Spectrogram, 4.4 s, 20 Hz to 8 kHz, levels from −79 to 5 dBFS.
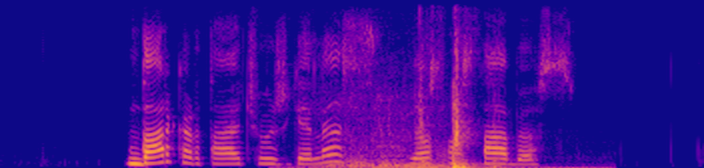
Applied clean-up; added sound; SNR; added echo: none; Drawer open or close; 0 dB; none.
